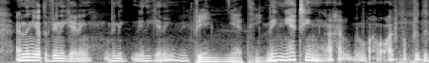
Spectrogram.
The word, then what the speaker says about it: vignetting: And then you get the vignetting. Vignetting? I put the G in there. I don't know, it's vignetting. There you go. Take the G out.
